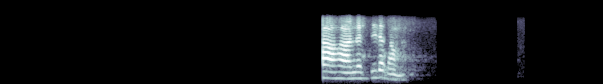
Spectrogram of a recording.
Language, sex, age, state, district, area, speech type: Dogri, female, 30-45, Jammu and Kashmir, Reasi, rural, conversation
